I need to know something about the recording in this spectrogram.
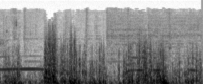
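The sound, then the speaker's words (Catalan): Strong wind on Aconcagua roars and buffets the microphone in a loud, continuous rush, with gusts swelling and easing throughout. “Sí, molt de vent, perquè estem a la Aconcagua.”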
